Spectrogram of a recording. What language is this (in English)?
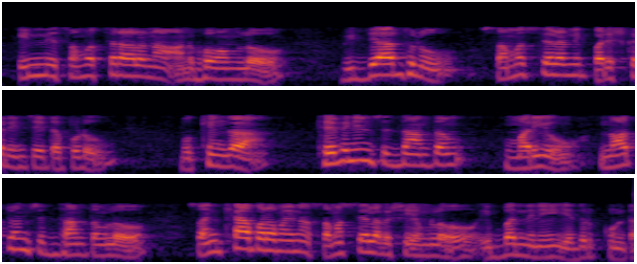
Telugu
